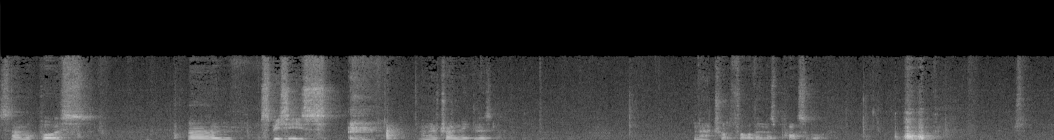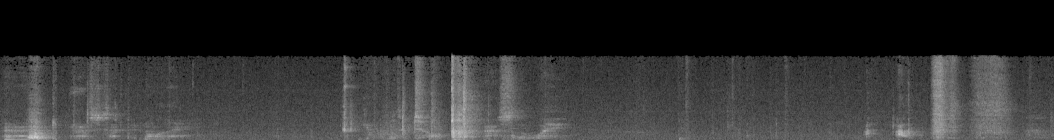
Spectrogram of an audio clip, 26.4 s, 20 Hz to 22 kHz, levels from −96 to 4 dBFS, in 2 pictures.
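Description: Damaged data in a compressed stream shows up at 13.85 to 13.88 s as a brief glitch in the audio. Corrupted bytes there left the decoder unable to read those frames, so it lost sync and searched for the next valid frame header.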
